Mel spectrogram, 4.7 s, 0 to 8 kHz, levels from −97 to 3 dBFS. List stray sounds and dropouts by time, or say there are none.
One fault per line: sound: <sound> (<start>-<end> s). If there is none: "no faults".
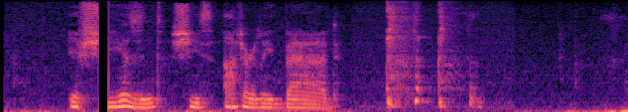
sound: dropout (0.7-0.8 s)
sound: cough (2.9-3.6 s)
